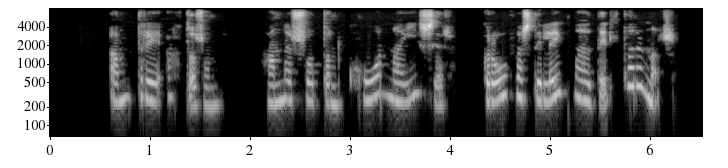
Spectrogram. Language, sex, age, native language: Icelandic, female, 18-19, Icelandic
